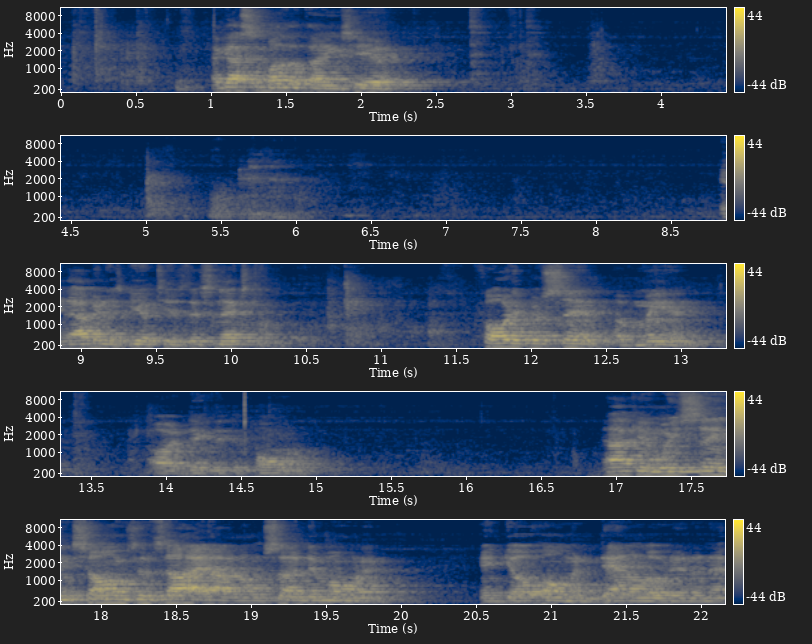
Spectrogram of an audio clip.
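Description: A middle-aged man speaks calmly into a room with a slight echo, pausing between phrases.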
